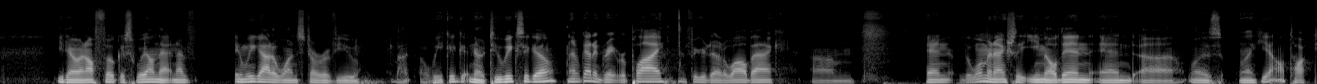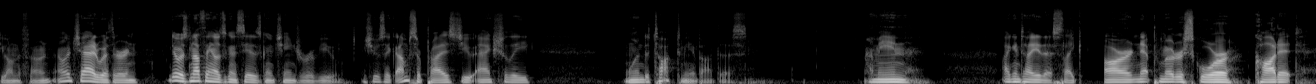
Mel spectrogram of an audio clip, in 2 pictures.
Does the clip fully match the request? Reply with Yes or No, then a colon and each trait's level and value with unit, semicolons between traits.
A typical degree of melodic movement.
Yes: average, 3.3 semitones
